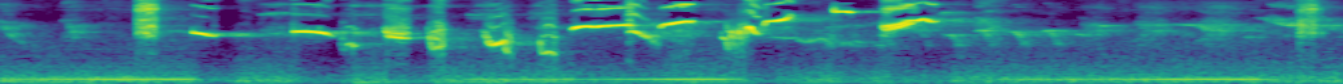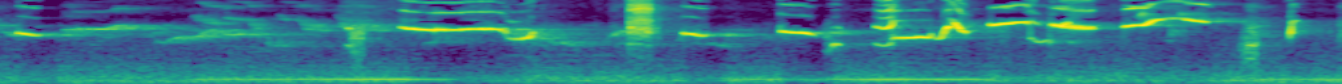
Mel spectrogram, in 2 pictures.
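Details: Oriental magpie-robin singing energetically, used as tutor song for caged birds that have stopped singing: rich, varied run of rapid whistled, sweeping and trilled phrases at high pitch, with a steady low electrical hum pulsing underneath.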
